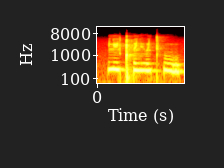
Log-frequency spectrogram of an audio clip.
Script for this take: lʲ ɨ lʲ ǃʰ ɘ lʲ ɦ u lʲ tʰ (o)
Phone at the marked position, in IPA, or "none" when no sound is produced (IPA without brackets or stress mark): u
